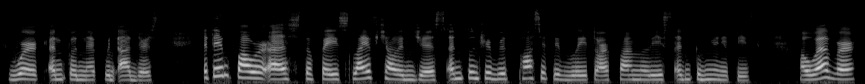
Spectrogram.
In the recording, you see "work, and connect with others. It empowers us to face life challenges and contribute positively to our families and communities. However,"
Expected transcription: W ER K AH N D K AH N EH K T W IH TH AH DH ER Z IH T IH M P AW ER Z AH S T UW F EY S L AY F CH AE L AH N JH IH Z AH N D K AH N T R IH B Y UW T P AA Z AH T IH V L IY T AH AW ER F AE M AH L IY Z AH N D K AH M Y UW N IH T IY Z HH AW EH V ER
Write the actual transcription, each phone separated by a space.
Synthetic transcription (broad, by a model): W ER K AH N D K AH N EH K T W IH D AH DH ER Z IH T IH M P AW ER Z AH S T UW F EY S L AY F CH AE L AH N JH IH S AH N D K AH N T R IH B Y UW T P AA S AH T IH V L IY T AH AW ER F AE M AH L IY S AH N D K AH M Y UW N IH T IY S HH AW EH V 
